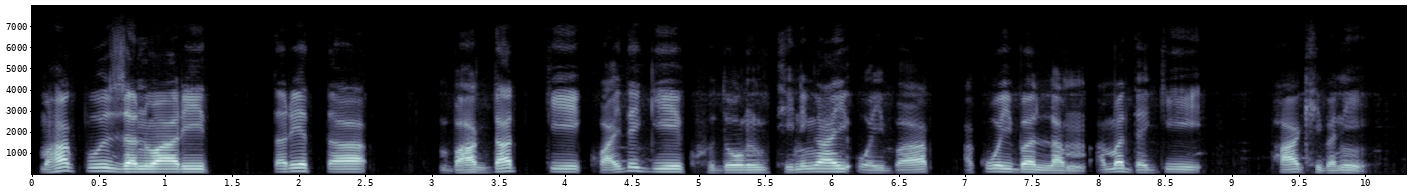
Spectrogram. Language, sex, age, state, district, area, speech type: Manipuri, male, 18-30, Manipur, Churachandpur, rural, read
